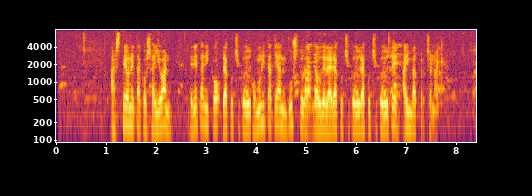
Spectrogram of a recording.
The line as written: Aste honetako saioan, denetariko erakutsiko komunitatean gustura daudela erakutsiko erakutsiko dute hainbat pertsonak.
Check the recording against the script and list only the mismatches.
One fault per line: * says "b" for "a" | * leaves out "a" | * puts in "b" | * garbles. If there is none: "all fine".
all fine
